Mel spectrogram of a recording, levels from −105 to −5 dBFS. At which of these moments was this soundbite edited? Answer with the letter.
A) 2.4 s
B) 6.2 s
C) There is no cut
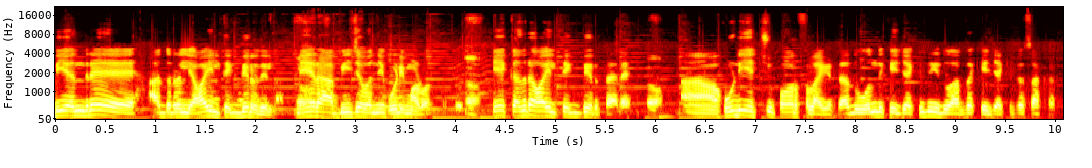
C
